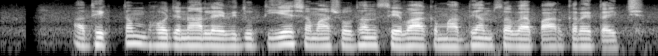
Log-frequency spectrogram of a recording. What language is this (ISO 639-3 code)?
mai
